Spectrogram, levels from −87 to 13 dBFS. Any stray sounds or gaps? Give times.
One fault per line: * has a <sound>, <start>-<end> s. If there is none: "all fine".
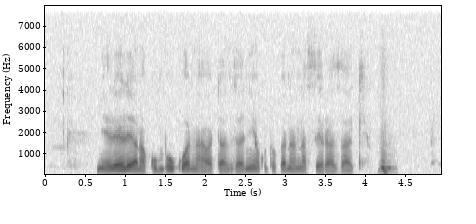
* has a whoosh, 4.2-4.4 s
